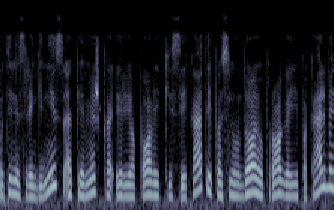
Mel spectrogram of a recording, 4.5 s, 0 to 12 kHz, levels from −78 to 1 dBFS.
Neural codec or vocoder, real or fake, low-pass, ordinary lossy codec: none; real; 7.2 kHz; Opus, 32 kbps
